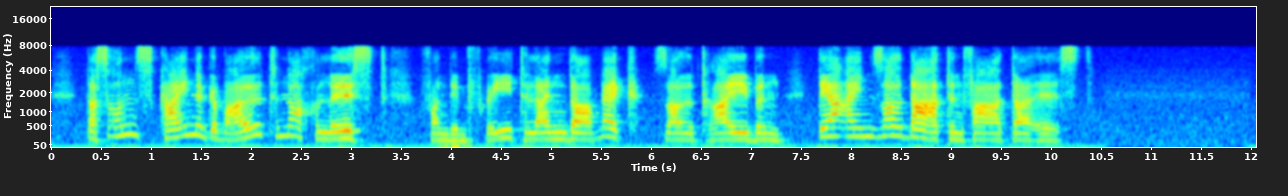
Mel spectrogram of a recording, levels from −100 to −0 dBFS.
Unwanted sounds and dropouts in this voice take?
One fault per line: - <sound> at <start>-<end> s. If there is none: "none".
none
